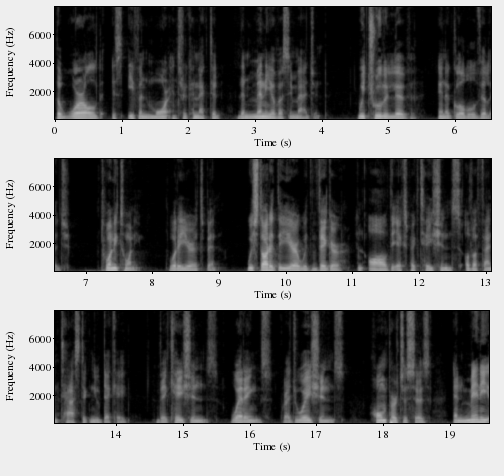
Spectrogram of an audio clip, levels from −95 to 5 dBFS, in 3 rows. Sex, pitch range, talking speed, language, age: male, 100-115 Hz, 140 wpm, English, 30-49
